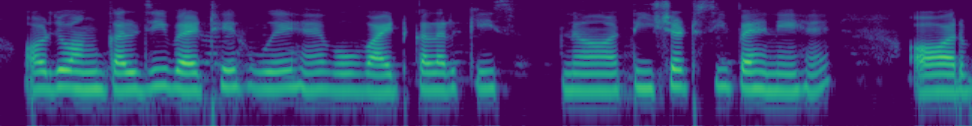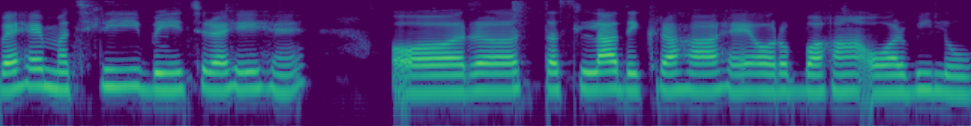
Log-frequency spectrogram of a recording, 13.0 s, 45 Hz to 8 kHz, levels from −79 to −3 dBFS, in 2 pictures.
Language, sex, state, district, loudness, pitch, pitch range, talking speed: Hindi, female, Chhattisgarh, Sukma, -29 LUFS, 200 Hz, 195-210 Hz, 150 wpm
